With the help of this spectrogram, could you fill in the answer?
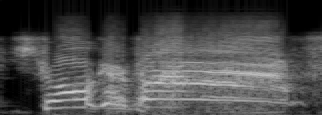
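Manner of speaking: high, loud, drawn-out yell; hammed-up attack shout; mock battle cry. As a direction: holler it slowly like a battle cry. Acting out the fighter's cry.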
